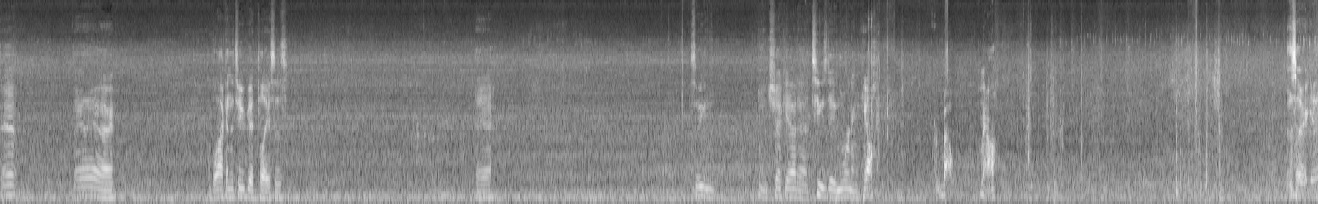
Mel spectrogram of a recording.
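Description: A car engine idles with a low steady hum.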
